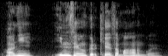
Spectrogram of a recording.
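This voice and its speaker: A man's voice: mid-range voice, animated, rapid-fire, darkish tone. A man, a pastor, teaching a midweek Bible study in a conversational way, often asking the congregation questions and acting out quoted lines. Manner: frequent affirming fillers and questions to the congregation.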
